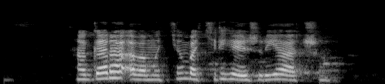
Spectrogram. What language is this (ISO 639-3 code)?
kin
